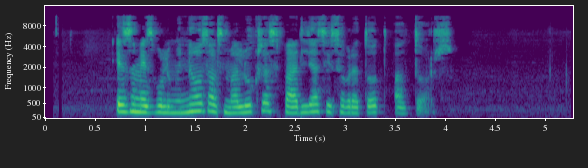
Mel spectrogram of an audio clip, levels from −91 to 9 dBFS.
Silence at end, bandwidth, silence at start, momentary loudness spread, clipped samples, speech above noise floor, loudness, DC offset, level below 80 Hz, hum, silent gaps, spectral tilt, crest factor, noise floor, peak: 1.25 s; 11.5 kHz; 0.7 s; 14 LU; under 0.1%; 45 dB; -21 LUFS; under 0.1%; -74 dBFS; none; none; -3.5 dB/octave; 20 dB; -67 dBFS; -2 dBFS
